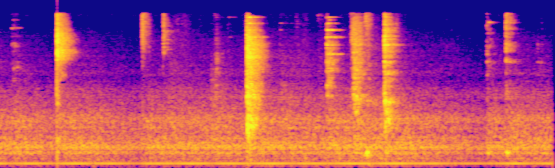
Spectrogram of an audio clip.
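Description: Kitchen utensils and dishes clinking and knocking as they are handled: about nine sharp, irregular clinks, the loudest near the middle, over a steady low hum.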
